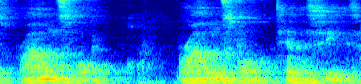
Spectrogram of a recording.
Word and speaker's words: Brownsville: She would tell me that I was always pronouncing it wrong. It's Brownsville.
